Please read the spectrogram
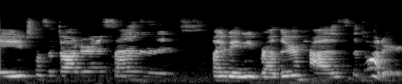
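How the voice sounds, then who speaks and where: Noticeable background noise sits behind speech delivered with an American accent. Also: woman. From Texas Panhandle (Amarillo/Canyon). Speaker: guest with spinal cord injury. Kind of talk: podcast interview.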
